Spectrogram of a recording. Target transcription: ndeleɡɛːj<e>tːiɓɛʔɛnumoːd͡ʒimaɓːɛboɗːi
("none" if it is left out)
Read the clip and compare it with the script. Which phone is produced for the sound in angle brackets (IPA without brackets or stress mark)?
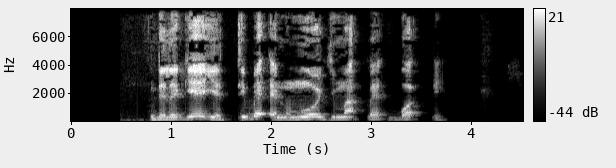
e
